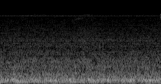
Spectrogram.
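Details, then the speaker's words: AEG 6000 series T6DBG821N 8kg condenser tumble dryer drum turning. Steady smooth airy rumble with a low even hum and no knocks or scraping: not particularly noisy, running normally. "Now, as you can hear, it's going around, it's doing its thing. It's not particularly noisy."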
